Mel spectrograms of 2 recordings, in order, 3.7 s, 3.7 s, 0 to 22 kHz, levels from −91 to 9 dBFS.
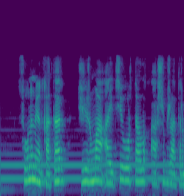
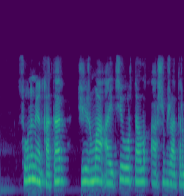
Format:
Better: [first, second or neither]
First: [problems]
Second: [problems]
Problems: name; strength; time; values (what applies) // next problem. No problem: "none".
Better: second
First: background sound (Organ); 14 dB below the speech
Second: none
